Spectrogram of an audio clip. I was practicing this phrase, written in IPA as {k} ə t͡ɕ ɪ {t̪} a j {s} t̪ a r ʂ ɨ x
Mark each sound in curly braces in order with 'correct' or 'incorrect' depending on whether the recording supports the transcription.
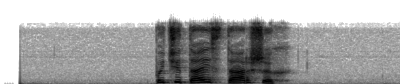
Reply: incorrect: p, correct, correct

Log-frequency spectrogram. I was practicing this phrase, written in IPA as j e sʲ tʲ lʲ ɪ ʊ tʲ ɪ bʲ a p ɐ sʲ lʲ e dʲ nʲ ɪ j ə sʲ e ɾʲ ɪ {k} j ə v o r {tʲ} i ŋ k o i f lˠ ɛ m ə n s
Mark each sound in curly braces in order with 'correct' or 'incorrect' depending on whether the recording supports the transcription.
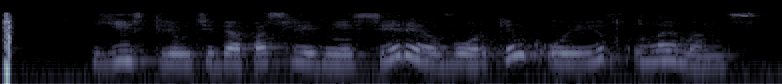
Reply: incorrect: none, incorrect: kʲ

